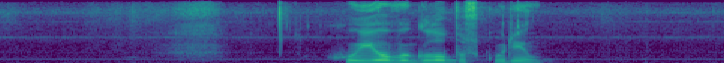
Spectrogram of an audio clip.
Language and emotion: Russian, neutral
